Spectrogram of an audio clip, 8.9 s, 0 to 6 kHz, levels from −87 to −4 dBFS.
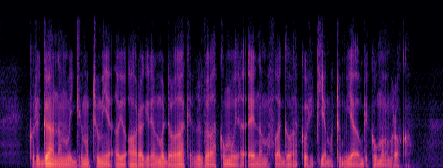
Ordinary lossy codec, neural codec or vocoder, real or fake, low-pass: none; codec, 16 kHz in and 24 kHz out, 0.9 kbps, LongCat-Audio-Codec, fine tuned four codebook decoder; fake; 5.4 kHz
